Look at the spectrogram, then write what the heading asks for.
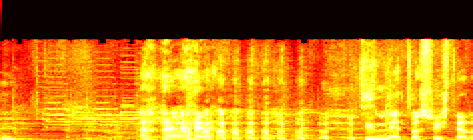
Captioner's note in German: Lachen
